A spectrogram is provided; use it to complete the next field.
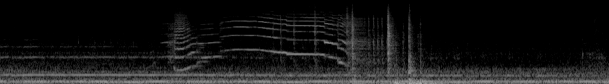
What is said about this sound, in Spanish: Escuché que regresó al armario y cerró la puerta.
